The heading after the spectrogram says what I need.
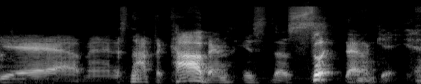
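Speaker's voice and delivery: put-on New York accent with a drawn-out "yeah". Chatting with others, doing one's best New York accent. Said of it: "It's my best New York accent".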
